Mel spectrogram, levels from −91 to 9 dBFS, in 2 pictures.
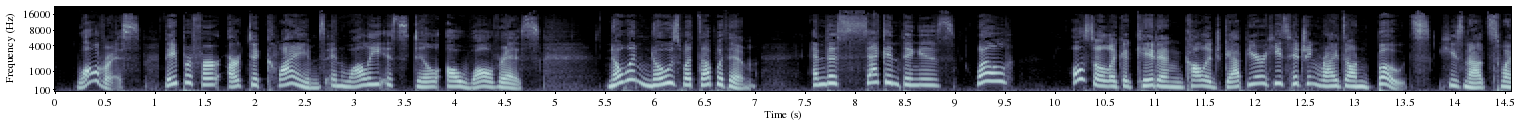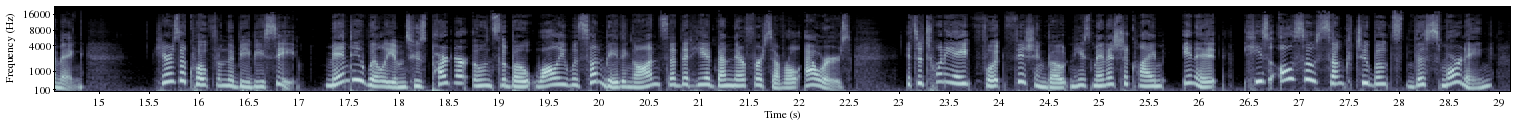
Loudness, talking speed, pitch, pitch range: -18 LUFS, 175 wpm, 265 Hz, 220-330 Hz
